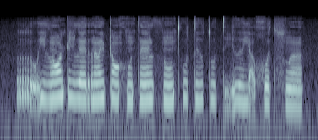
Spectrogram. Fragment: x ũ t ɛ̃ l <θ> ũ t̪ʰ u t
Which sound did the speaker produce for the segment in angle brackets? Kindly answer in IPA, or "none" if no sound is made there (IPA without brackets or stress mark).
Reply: θ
